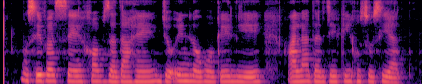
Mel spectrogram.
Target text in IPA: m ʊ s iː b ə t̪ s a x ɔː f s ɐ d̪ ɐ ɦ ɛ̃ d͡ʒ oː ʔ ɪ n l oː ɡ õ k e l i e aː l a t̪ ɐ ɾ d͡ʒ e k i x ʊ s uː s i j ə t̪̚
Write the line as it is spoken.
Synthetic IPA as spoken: m ʊ s iː b ə t̪ s e x ɔː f z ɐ d̪ a ɦ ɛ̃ d͡ʒ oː ʔ ɪ n l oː ɡ õ k e l i e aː l a d̪ ɐ ɾ d͡ʒ e k i x ʊ s uː s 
